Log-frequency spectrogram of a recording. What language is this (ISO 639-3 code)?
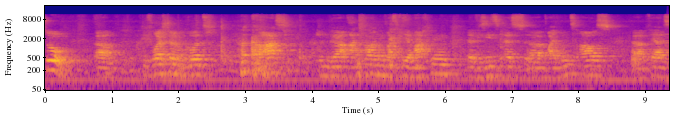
deu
